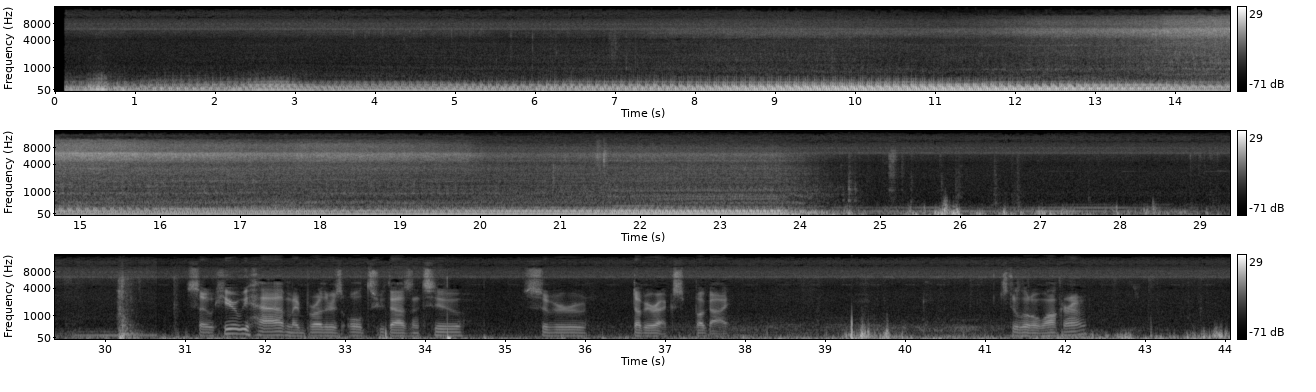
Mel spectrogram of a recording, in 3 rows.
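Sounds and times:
car engine driving past: 0.2s - 25.7s.

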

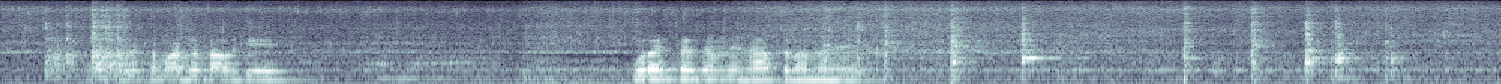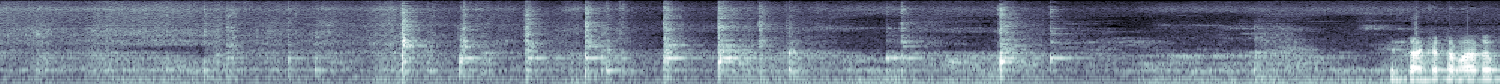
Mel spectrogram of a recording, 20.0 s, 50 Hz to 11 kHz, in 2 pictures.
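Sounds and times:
food sizzling in hot oil: 0.0s - 17.3s
metal spatula scraping a pan: 10.2s - 17.2s.

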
